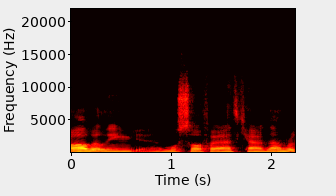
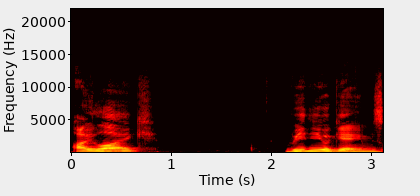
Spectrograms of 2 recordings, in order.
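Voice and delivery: announced sentence; 6 semitones higher, 6 dB louder, much slower than usual. Shown as a demonstration. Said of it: "teacher announces new sentence".

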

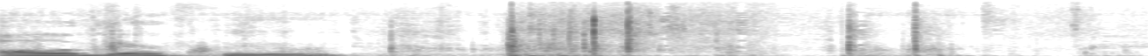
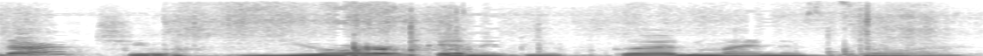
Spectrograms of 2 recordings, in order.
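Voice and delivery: plain reading voice

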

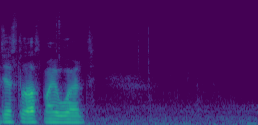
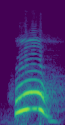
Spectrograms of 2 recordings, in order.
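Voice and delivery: sharp high yelp of fright, much louder; startled yelp; 14 dB louder than usual. Real, not acted. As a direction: jolt out a loud high whew as the scare hits. Jump scare in horror game.

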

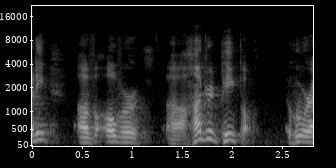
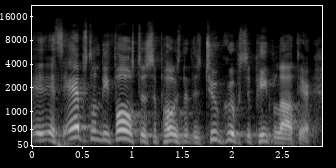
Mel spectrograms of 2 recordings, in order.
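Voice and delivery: ordinary delivery

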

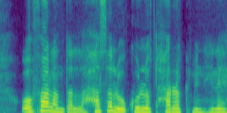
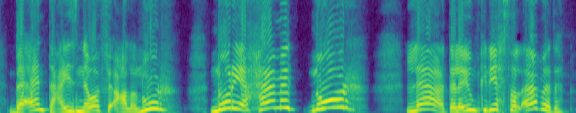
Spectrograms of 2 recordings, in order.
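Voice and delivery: high, loud outraged cry; wife yelling at her husband in outrage; furious refusal; 7 semitones higher, 5 dB louder than usual. Acted. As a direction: shriek it in disbelief, then refuse. Wife's furious refusal to the marriage.

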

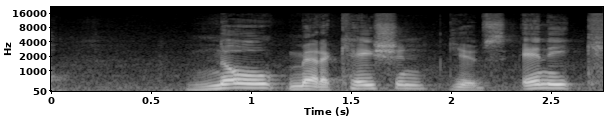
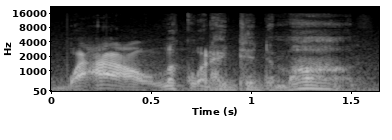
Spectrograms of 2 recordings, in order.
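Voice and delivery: put-on kid's brain impressed. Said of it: "their brain does is go".

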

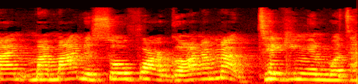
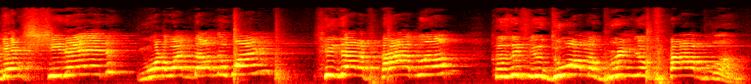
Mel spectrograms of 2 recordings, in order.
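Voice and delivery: higher, confrontational challenge; 8 semitones higher than usual. Retold or imitated. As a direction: dare the friend to start something.

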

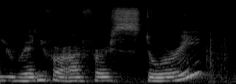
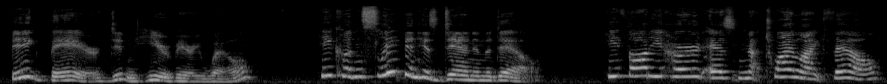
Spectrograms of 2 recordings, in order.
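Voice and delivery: storybook narration; 5 semitones higher, 6 dB louder than usual. A narrator's reading. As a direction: tell it to a circle of little kids. Storytelling continues.

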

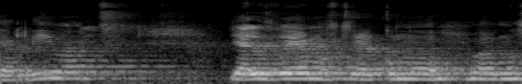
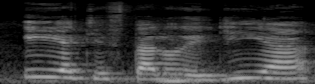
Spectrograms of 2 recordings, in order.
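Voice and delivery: ordinary talk, nothing marked

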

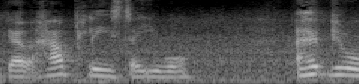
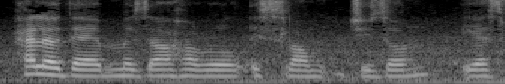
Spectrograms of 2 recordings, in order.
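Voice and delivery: usual speaking voice

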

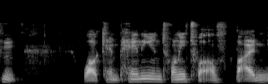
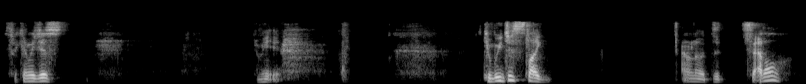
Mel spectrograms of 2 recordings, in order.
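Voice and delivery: begging plea; 5 semitones higher than usual. Acted. Asking the American people to settle, pleading. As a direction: beg them, stumbling over words.

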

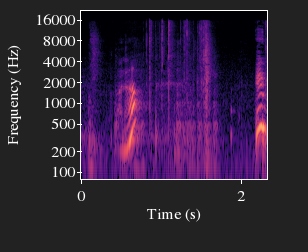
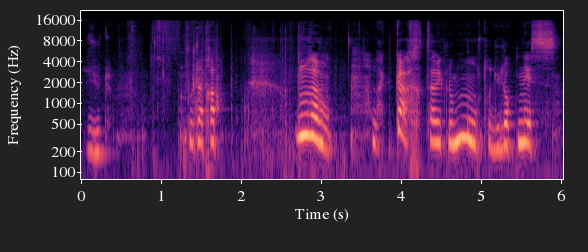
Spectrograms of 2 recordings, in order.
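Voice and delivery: normal talking voice

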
